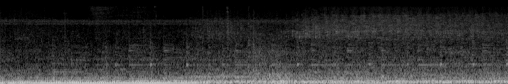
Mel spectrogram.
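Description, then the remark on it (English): A heavy, steady engine rumble from inside an antique truck crawling down Highway 68, loud and continuous with low droning tones, the deep hum easing slightly after a couple of seconds while road noise hisses underneath. “As we crawl down Highway 68 in the antique truck”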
